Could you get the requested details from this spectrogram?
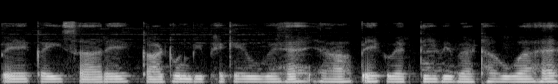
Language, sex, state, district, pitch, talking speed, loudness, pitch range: Hindi, male, Jharkhand, Garhwa, 125 Hz, 170 wpm, -17 LUFS, 125-130 Hz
